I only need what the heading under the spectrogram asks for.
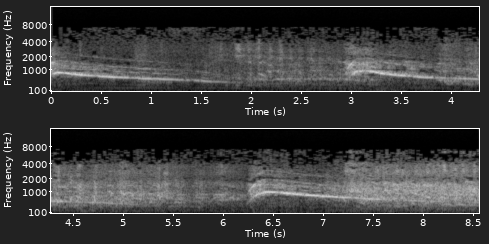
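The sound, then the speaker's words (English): A new puppy in a garage howls very late at night, three long, falling wails one after another, fairly loud, with a busy, rough background noise running underneath. “It seems the new puppy doesn't like his bed in the garage. Listen.”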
